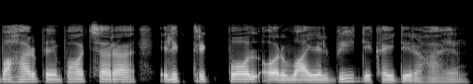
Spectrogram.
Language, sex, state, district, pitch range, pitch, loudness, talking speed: Hindi, male, Arunachal Pradesh, Longding, 105-120 Hz, 115 Hz, -16 LUFS, 165 wpm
